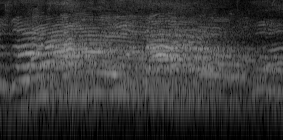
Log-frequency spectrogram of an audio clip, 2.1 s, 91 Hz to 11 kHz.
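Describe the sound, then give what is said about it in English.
A large group of young people aged 0 to 20 shouts "Hosanna" together loudly and continuously, a dense, sustained wall of overlapping cries like a cheering crowd of kids, energetic throughout. “all I want you guys to do is shout as loud as you can, Hosanna, Hosanna. And you're going to keep shouting Hosanna”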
